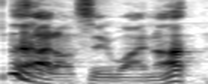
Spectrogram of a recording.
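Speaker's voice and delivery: easygoing low pirate reply; low slow pirate. Acted.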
